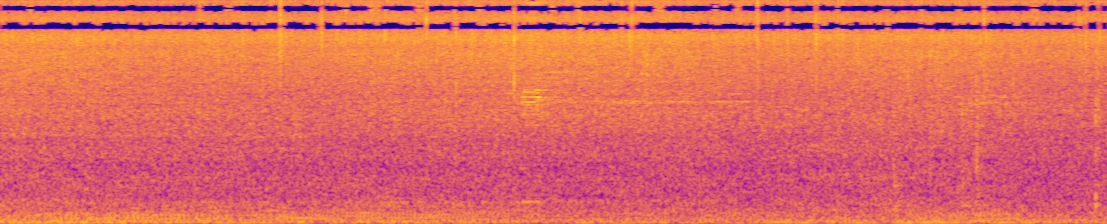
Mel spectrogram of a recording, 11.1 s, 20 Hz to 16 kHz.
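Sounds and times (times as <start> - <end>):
heavy rain on pavement: 0.0 - 11.0.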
